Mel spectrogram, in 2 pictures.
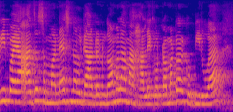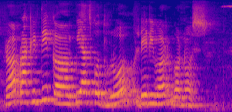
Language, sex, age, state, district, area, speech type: Nepali, female, 45-60, West Bengal, Jalpaiguri, urban, read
